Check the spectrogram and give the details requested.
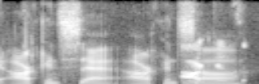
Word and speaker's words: Arkansas: You say Arkansas. All right. I make sure that's how I say it. I don't know if it's like Hawaii. You got some inner like Arkansas or something.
